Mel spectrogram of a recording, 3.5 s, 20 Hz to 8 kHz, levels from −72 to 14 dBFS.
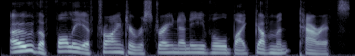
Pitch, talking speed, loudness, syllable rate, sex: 155 Hz, 205 wpm, -19 LUFS, 5.5 syllables/s, male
